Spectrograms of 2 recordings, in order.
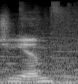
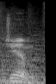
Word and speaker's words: GM: Not pronounced GM, gym. Now, like the American Jeep from World War II, its surname was GP Vehicle, General Purpose Vehicle. Well, the troops just started calling it Jeep. GP, Jeep. Well, the GM goes by the same thing. It's a general mobile suit. It's called GM. So they're pronounced GM.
